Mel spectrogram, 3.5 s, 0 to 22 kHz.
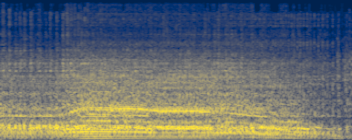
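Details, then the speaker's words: Ryobi BP42 two-stroke backpack blower with hard starting and inconsistent power: revs to a steady high buzz, then sags and fades as air is sucked in; intake air leak from loose isolator block bolts between block and cylinder, possibly missing gasket. "it's sucking air or it's missing a gasket or something something's going on that's what i suspect"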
